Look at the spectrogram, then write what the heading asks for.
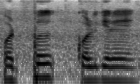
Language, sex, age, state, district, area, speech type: Tamil, male, 18-30, Tamil Nadu, Mayiladuthurai, urban, read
